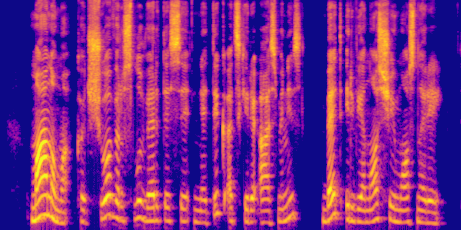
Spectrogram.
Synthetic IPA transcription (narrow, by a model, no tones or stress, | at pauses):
mɑːnoːmɐkɐt̪ʃʲuɔʋʲɛɾslˠʊʋʲɛɾʲt̪ʲɛsʲɪnʲɛt̪ʲɪkɑ̰ːt̪ʲsʲkʲɪɾʲɪʔɑːsʲmʲɛnʲiːs | bʲɛt̪ɪɾʋʲiɛnoːsʃʲɛɪmoːsnɐɾʲɛɪ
